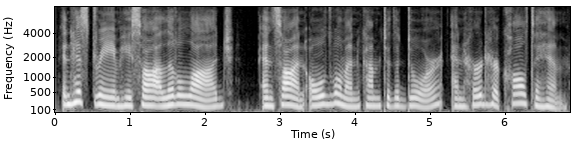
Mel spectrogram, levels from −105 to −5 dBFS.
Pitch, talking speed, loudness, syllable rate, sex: 180 Hz, 200 wpm, -17 LUFS, 4.2 syllables/s, female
